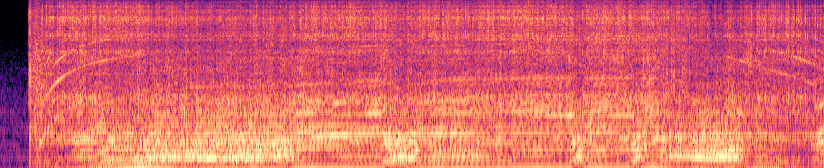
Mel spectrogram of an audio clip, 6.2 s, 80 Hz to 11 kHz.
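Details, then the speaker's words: Starter motor from a rebuilt BMW D190 marine diesel, previously seized and sunk, bench-tested without its solenoid: spins freely with a steady hum and a faint rough edge underneath, slight bearing wear that is considered typical of that model and acceptable. "A little bit of bearing wear there. That's alright. All that model did that."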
